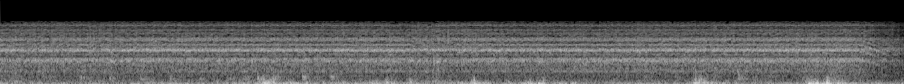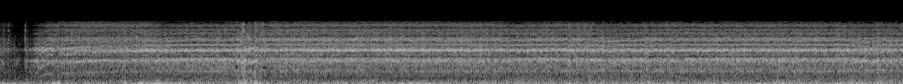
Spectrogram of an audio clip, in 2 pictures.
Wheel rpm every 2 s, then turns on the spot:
160, 160, 160, 160, 100, 160, 160, 160, 160.
none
